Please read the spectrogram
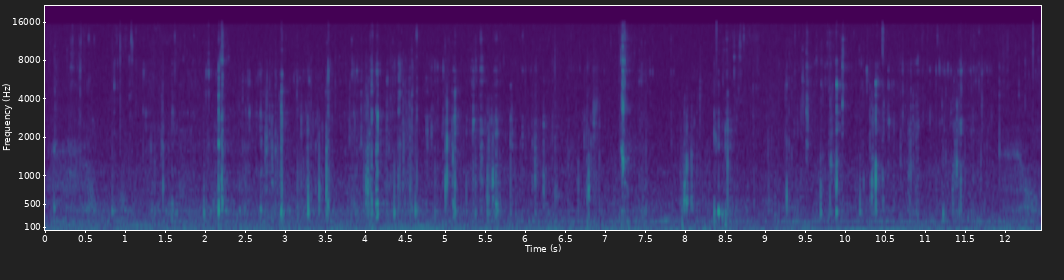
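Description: Close-miked chewing of a sushi roll: a steady run of small, irregular mouth clicks at a fairly low level.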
